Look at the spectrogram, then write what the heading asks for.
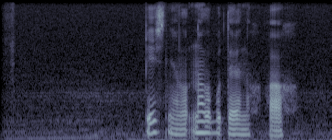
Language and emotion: Russian, neutral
